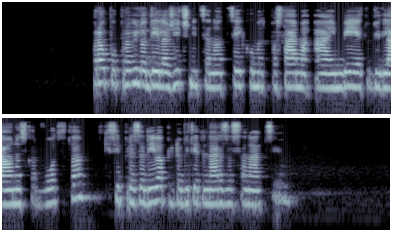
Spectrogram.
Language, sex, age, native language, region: Slovenian, female, 30-49, Slovenian, Gorenjska region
